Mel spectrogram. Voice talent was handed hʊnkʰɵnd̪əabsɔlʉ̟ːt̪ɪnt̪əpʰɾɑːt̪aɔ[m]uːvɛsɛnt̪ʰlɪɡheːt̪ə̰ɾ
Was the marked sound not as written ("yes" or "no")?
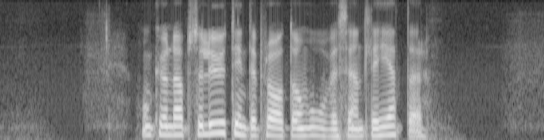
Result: no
